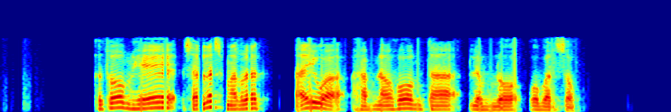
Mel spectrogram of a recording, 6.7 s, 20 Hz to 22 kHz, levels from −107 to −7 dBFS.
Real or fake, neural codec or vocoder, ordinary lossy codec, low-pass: real; none; Opus, 64 kbps; 5.4 kHz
